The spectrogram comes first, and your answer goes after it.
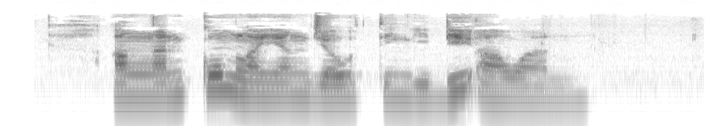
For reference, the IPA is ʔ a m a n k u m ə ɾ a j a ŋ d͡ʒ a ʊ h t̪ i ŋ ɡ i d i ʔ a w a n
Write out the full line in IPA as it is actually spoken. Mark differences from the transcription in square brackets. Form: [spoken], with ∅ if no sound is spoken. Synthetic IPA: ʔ a [ŋ] a n k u m ə [l] a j a ŋ d͡ʒ a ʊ h t̪ i ŋ ɡ i d i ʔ a w a n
